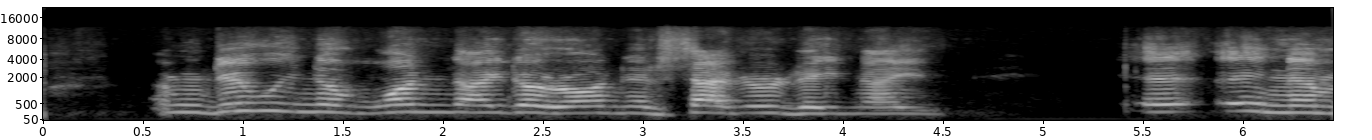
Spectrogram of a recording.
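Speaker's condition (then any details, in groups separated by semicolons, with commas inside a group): Cerebral palsy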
